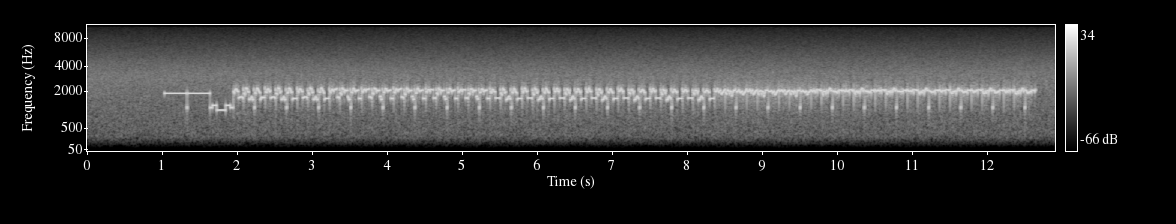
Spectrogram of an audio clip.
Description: SSTV (slow-scan television), Scottie S1, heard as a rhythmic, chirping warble, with radio hiss.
